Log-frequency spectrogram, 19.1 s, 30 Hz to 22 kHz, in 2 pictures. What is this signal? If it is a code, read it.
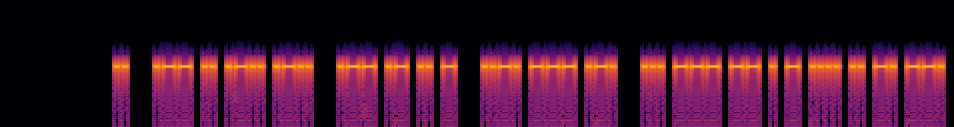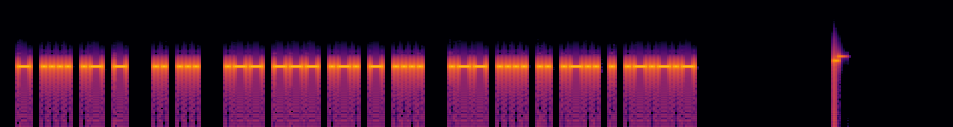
Morse code, heard as a keyed tone, about 30 wpm, 700 Hz. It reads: I WILL WAIT FOR SOMETHING THAT IS WORTH WHILE.
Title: Sentences from Top 1000 Words - Review Part 1 - 30wpm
